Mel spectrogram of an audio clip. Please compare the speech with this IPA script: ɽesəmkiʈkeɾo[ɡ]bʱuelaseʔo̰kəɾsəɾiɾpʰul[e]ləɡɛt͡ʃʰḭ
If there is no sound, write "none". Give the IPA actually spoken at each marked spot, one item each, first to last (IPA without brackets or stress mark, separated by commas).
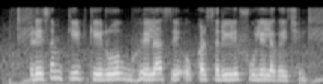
ɡ, e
